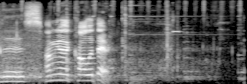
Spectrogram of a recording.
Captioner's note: beep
